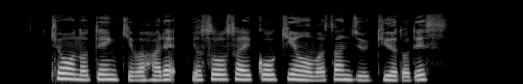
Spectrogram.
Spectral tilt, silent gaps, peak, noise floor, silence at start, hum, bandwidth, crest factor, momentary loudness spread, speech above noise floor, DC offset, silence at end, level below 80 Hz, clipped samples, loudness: -5.5 dB/octave; none; -6 dBFS; -82 dBFS; 0.5 s; none; 11 kHz; 16 dB; 7 LU; 61 dB; under 0.1%; 0.8 s; -76 dBFS; under 0.1%; -22 LUFS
